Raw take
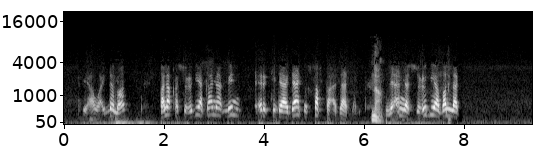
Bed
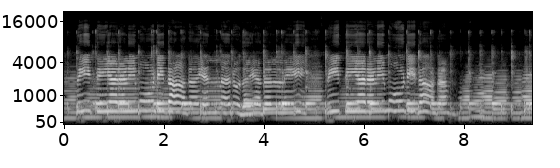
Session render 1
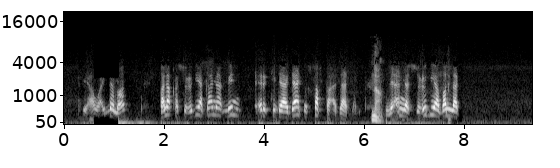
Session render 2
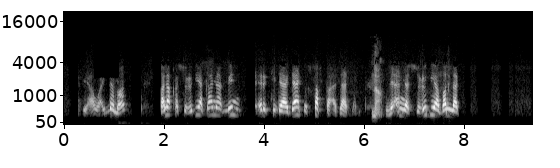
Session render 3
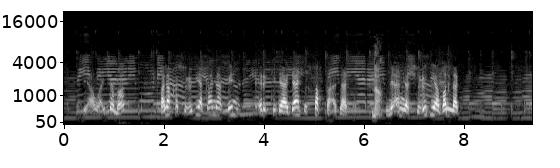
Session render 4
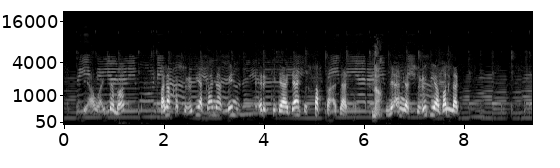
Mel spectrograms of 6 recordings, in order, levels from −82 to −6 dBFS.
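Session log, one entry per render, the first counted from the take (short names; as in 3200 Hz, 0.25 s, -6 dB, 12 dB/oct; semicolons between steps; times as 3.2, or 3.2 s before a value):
0.6–1.1 brick-wall FIR band-pass 210–2200 Hz
elliptic high-pass 250 Hz, stop band 40 dB; gate with hold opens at -50 dBFS
add bed -19 dB
gain -2.5 dB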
